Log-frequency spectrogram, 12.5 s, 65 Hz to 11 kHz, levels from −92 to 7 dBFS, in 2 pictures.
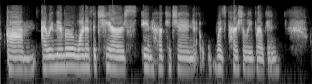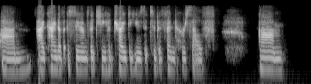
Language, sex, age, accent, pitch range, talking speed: English, female, 40-59, American, 165-190 Hz, 140 wpm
